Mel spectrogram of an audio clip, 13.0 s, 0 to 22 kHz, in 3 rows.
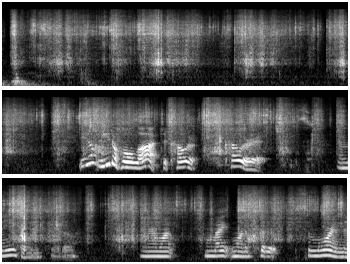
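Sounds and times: glass chips crunching in a cup: 0.1s - 12.9s.

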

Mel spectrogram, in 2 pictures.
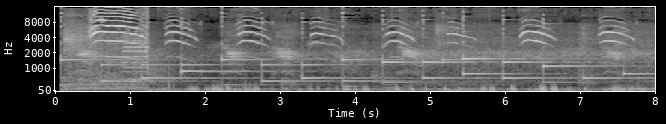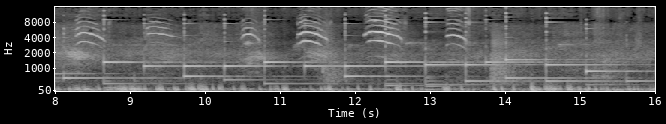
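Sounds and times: slow background music: 0.1s - 16.0s
kitten meowing: 0.5s - 9.8s, 10.4s - 13.6s.

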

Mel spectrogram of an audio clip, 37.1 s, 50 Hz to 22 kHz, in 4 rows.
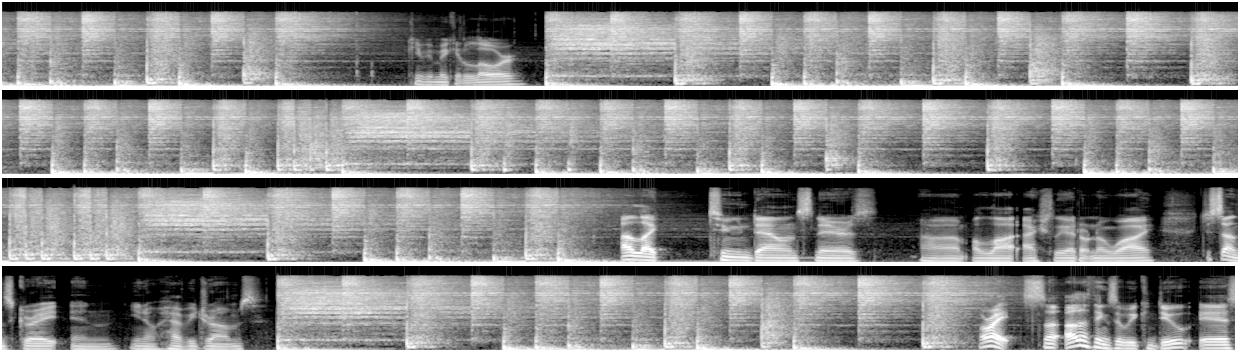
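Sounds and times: rock drum beat: 0.0s - 3.1s, 4.1s - 24.4s, 29.9s - 35.5s.

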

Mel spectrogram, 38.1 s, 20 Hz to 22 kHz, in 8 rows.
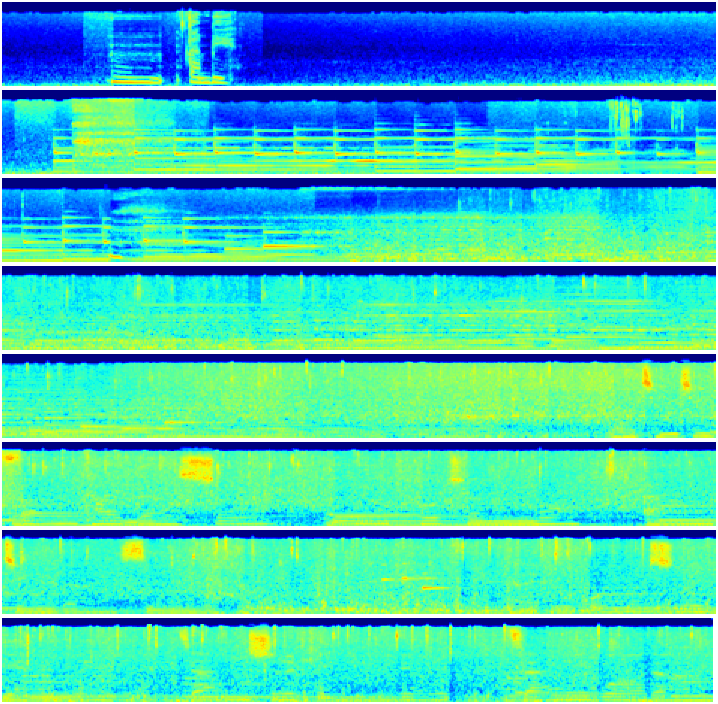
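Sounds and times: steady rain falling: 4.7s - 38.0s
soft music with slow held notes: 5.0s - 38.0s.

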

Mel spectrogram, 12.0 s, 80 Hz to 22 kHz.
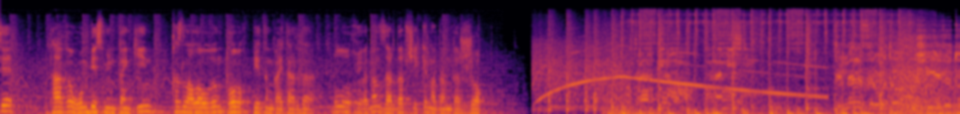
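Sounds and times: theme music with a beat: 0.0s - 11.8s
siren sound effect: 6.6s - 11.3s.

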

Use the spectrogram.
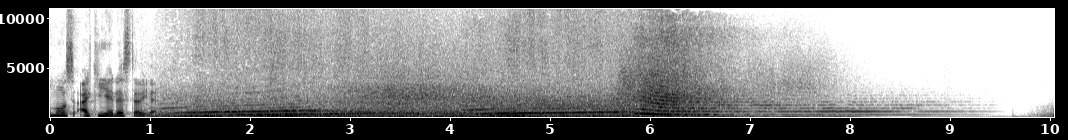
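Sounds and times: race car engine revving: 0.9s - 8.7s
car passing whoosh: 0.9s - 8.9s.

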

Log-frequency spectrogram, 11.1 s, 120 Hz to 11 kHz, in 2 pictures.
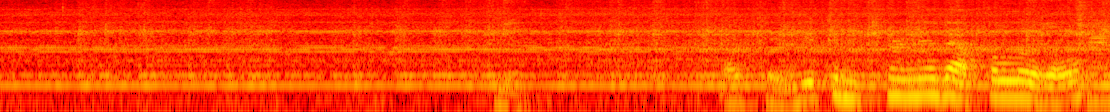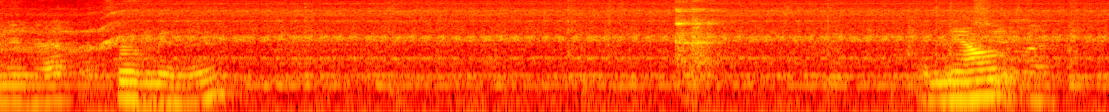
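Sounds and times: electric stand mixer running: 0.0s - 11.0s.

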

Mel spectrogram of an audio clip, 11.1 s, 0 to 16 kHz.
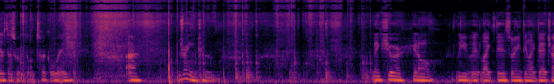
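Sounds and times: faint rubbing of tube: 0.7s - 7.5s.

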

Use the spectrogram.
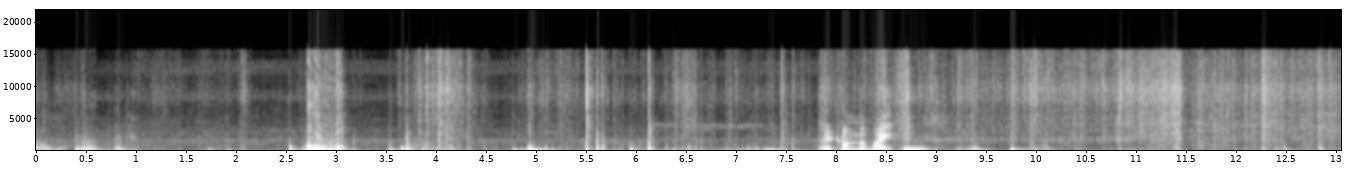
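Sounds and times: low background hum: 0.0s - 13.0s
packaging rustling: 1.9s - 13.0s.

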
